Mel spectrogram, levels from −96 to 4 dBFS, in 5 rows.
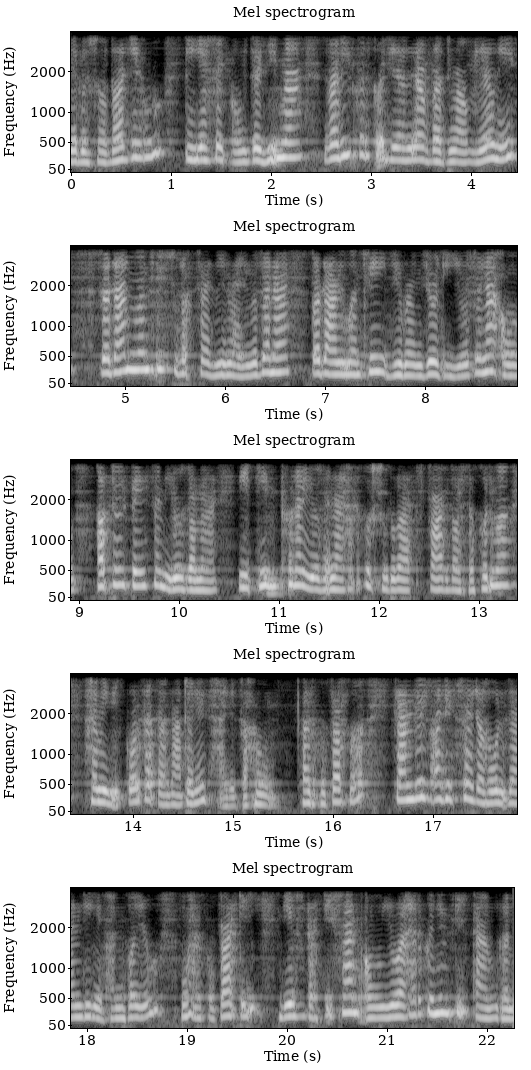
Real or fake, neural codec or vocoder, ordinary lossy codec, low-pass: fake; codec, 24 kHz, 1 kbps, SNAC; none; 3.6 kHz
